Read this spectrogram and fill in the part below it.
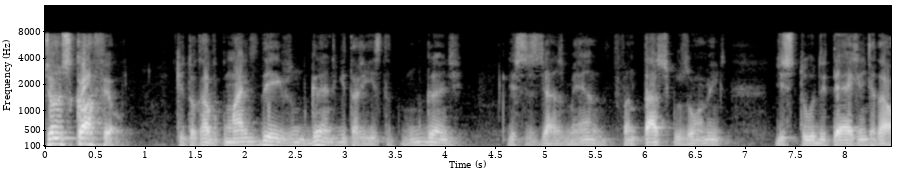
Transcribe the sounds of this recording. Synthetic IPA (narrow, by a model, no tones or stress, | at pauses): d͡ʒõnskɔfḛlkɪt̪okavɐkõmaɾzd̪ejvizũɡɾɐ̃nd͡ʒɪɡit̪aʁist̪ɐũɡɾɐ̃d͡ʒɪ | d̪esɪzd͡ʒɪazmẽnfɐ̃nt̪ast͡ʃi̥kʊzõmẽj̃s | d͡ʒɪst̪ud̪ʊɪt̪ɛ̃ɐʒẽnt͡ʃad̪a̰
